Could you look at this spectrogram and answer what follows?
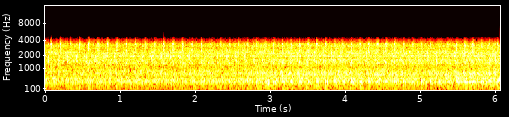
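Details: Light, fast uneven tapping at about three per second over the idle of a BMW M42 four-cylinder; abnormal engine noise at idle, cause unclear.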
